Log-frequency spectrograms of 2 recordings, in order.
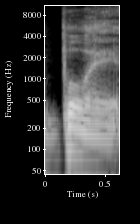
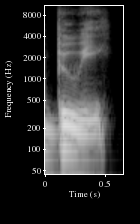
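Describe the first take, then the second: First: It is said the British way. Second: It is said the American way. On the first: "we say boy" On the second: "they always say buoy"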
